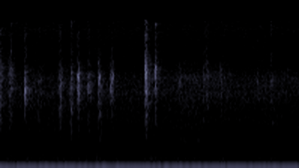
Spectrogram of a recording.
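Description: Someone types code on a computer keyboard, with many faint, quick, irregular key clicks in a continuous patter.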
